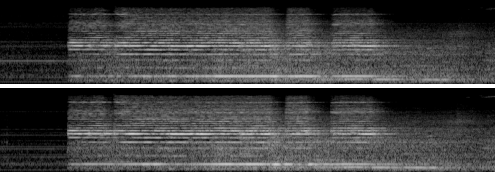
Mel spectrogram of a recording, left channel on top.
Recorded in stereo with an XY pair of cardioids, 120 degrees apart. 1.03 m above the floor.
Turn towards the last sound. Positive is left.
turn(degrees=-75)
